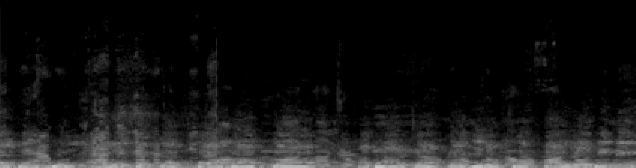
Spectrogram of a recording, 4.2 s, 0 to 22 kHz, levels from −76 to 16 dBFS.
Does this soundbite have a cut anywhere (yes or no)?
yes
